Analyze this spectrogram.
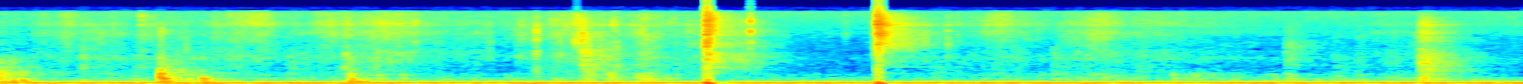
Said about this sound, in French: Éclair.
